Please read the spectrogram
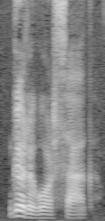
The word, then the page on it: Grekland: [ˈgreːk.land]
